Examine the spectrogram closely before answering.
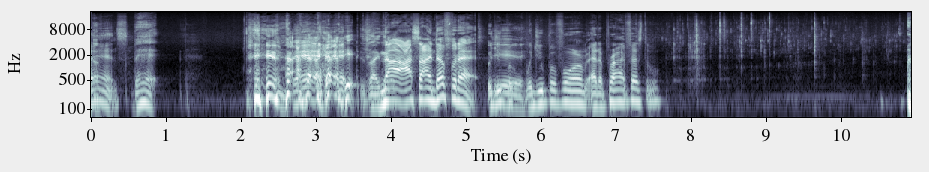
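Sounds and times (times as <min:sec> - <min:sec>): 
speech: 0:00.0 - 0:01.0, 0:02.1 - 0:07.7
laughter: 0:02.1 - 0:04.5
Jameson whiskey pouring into a glass: 0:07.4 - 0:10.9.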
